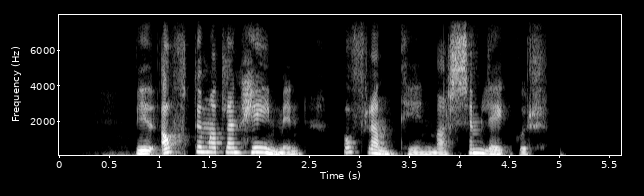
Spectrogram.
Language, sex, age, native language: Icelandic, female, 60-69, Icelandic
